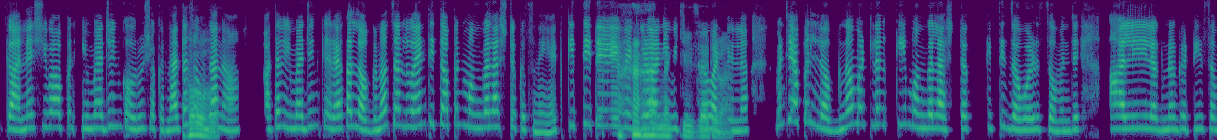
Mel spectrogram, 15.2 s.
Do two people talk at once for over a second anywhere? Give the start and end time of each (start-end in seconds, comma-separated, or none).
7.7-9.1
